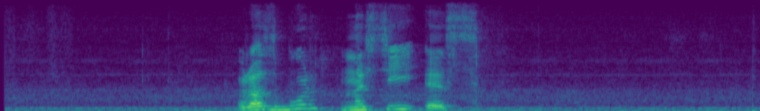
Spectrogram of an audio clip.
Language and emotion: Russian, neutral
